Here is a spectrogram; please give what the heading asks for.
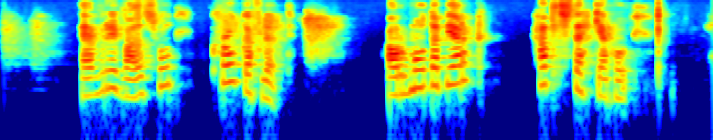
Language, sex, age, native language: Icelandic, female, 30-39, Icelandic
